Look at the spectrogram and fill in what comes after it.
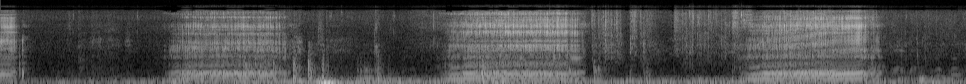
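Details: Three loud, rough, rattling breaths in a row, each about two seconds long, with quiet gaps, from a sleeper on a train; snoring.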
